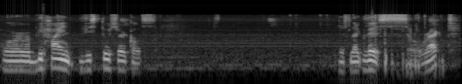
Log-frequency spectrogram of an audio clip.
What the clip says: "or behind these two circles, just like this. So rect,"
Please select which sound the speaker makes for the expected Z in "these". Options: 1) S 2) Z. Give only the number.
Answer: 1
